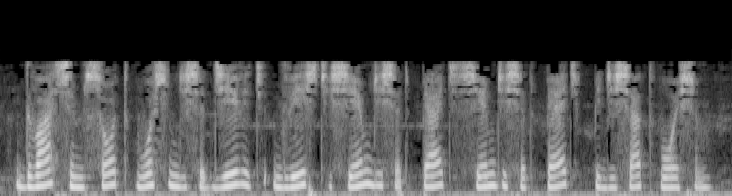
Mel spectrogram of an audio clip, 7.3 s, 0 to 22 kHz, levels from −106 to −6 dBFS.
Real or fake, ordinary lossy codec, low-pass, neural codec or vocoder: real; MP3, 24 kbps; 7.2 kHz; none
